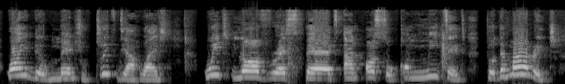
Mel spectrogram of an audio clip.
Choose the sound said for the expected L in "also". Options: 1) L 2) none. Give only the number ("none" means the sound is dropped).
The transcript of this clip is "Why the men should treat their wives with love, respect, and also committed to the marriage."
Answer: 1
